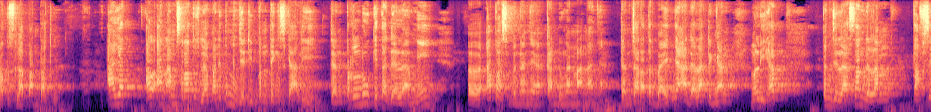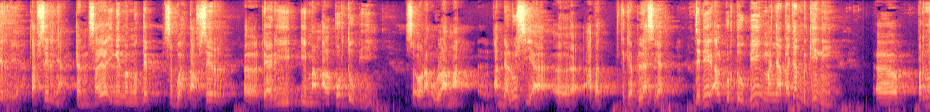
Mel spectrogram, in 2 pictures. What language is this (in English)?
Indonesian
